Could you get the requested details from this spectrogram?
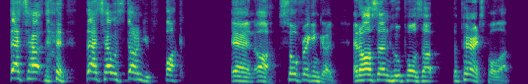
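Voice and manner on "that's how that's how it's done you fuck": mock yelling, pitched higher. Recapping a scene where he elbow-drops a guy repeatedly, retelling a yell. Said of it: "he literally yells like".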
